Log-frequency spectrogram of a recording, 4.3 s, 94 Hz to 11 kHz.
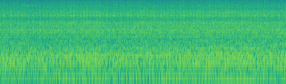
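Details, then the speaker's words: Kymco Agility 125 single-cylinder scooter after carburetor cleaning: an uneven, slightly hunting idle. The carburetion is unstable while the air screw is being adjusted from half a turn out. "a de 125 este vídeo es patrocinado por el coste mano semana extra para la costa eso entonces vamos a aprenderla esto allí al parecer se está sosteniendo un poco pero no está muy estable la carburación"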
